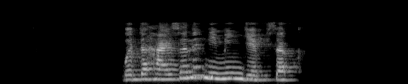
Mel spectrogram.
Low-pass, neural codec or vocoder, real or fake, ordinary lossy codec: 7.2 kHz; vocoder, 44.1 kHz, 128 mel bands, Pupu-Vocoder; fake; MP3, 64 kbps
